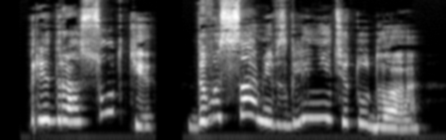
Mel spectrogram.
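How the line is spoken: Girl's babble. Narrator (Russian): пролепетала девушка

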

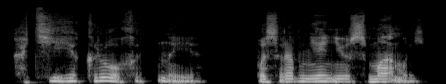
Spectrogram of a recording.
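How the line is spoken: Whisper. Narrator (Russian): прошептала она

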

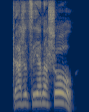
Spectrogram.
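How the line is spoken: Excited shout. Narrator (Russian): крикнул Гидеон

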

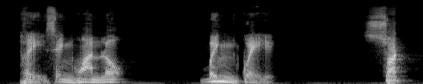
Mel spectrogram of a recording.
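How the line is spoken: Muttered incantation, then shout. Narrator (Vietnamese): Lão tam lẩm bẩm đọc chú rồi quát

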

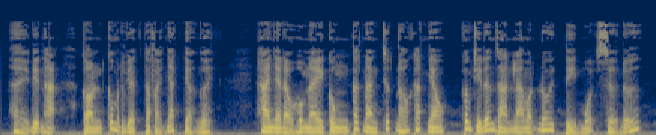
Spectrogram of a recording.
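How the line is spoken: Mysterious smiling tone. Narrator (Vietnamese): Phúc lão bản mỉm cười thần bí nói

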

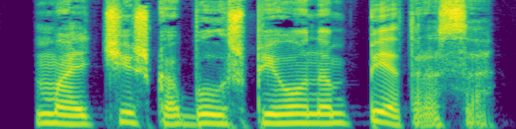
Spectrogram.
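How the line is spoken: Grumbling. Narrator (Russian): проворчал

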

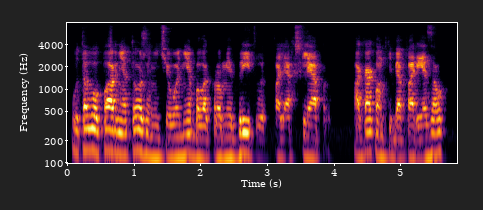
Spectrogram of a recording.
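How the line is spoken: Grumbled. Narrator (Russian): проворчал Рене

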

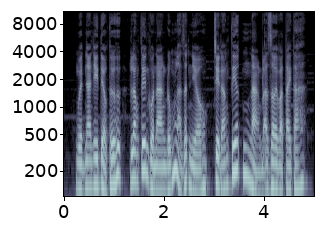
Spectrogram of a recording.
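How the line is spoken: Laughing loudly. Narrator (Vietnamese): Lâm Văn Vinh cười lớn

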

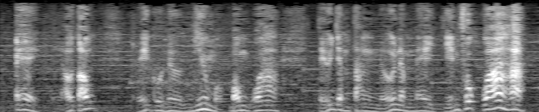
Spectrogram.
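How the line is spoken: Low laughing voice. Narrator (Vietnamese): Người kia hạ giọng cười nói

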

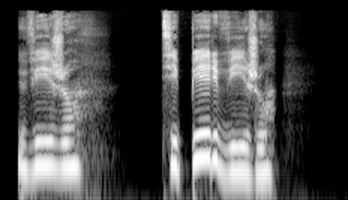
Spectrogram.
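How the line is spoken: Breathed out. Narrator (Russian): выдохнула Полианна

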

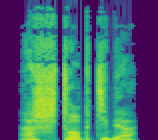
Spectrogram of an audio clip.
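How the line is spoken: Pained hiss. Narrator (Russian): прошипел пограничник, чувствительно приложившись к забытому Алу Дабом креслу

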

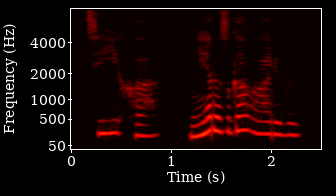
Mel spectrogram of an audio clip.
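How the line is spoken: Whisper. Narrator (Russian): прошептала она

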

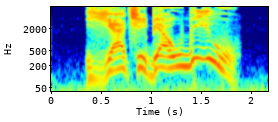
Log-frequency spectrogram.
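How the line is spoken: Furious roar. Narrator (Russian): проревел Челленджер

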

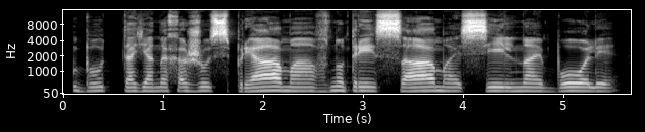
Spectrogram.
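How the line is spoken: Moaning. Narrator (Russian): простонал Нельсон

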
